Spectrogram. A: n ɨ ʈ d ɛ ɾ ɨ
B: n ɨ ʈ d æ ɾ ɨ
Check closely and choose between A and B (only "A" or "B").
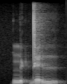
A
